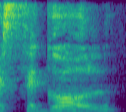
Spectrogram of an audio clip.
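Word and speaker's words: סגול: the same as kamatsu in modern hebrew segol and sere are pronounced the same e however in ashkenazi hebrew they are distinct where segol is pronounced e sere is pronounced a but to native hebrew speakers these distinctions are non-existent different from english vowels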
